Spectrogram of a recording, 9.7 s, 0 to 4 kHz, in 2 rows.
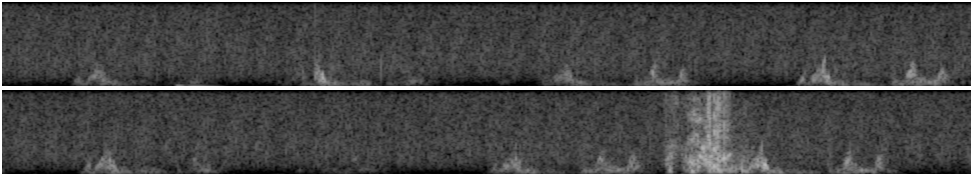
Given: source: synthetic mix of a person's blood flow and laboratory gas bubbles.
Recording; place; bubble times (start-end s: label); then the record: Doppler ultrasound of blood flow; precordium
8.15-8.62 s: bubbles
From the record:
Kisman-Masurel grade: 213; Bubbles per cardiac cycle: several, 3 to 8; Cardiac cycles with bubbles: 1 to 10%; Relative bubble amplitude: loud (0.450 to 0.775); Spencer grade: 1 (occasional bubble signal discernible with the cardiac motion signal, with majority of cardiac periods free of bubbles); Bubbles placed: anywhere in the cardiac cycle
